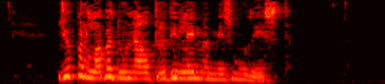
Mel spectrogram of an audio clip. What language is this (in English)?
Catalan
